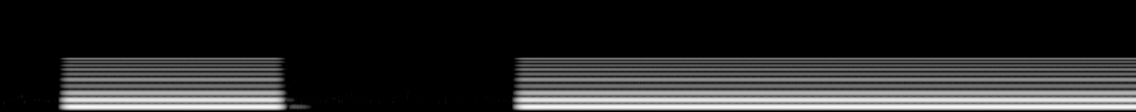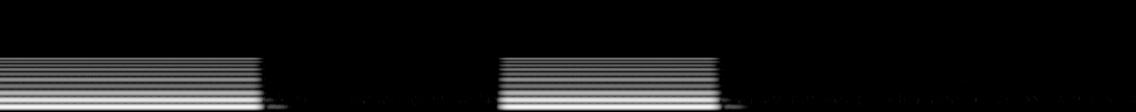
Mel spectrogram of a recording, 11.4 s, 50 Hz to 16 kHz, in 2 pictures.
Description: Ship horn signal, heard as a ship's horn, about 220 Hz. 1 short, 1 long, 1 short. At sea: a vessel at anchor warns of its position.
